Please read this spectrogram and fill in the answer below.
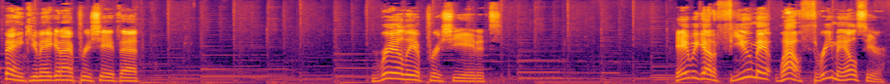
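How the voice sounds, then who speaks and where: A man's voice: high-pitched, big pitch swings, a little slow, pauses often, bright, forceful tone, soft background music. A man streaming a game, chatting casually and thinking aloud as he answers viewers. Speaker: live streamer, gamer. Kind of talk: casual livestream chat over gameplay, answering viewer comments.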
